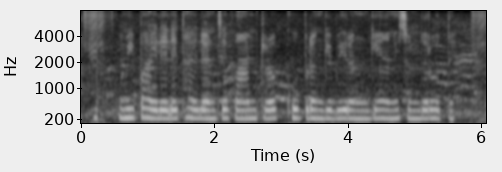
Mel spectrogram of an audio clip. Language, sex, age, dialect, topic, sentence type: Marathi, female, 18-24, Standard Marathi, agriculture, statement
